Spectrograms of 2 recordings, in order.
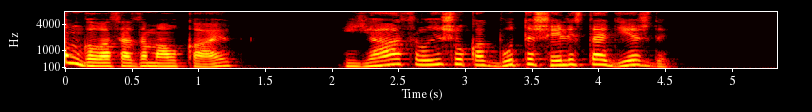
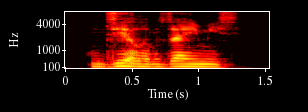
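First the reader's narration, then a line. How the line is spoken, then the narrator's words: Quiet hoarse male voice. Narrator (Russian): хрипит тихо мужчина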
